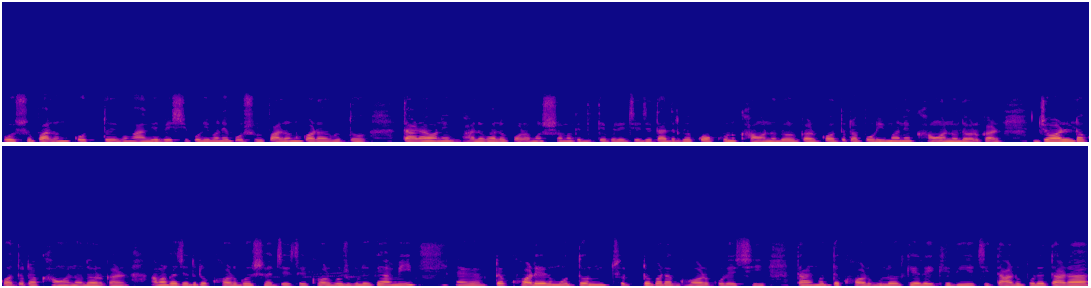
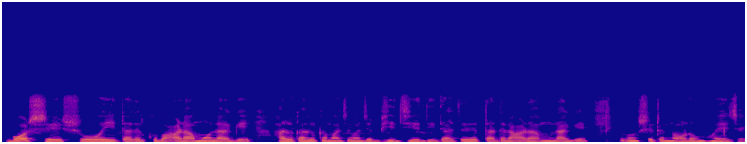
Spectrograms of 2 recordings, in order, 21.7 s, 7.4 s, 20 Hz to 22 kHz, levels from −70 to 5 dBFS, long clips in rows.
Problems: none marked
